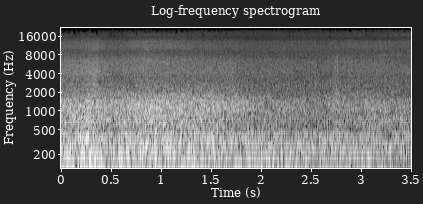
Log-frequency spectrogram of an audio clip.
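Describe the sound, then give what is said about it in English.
A steady, hissing wash of ocean waves, a constant broad roar with no distinct breaks, easing slightly over a few seconds. No one speaks. “Feel your breath flowing like the waves here.”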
